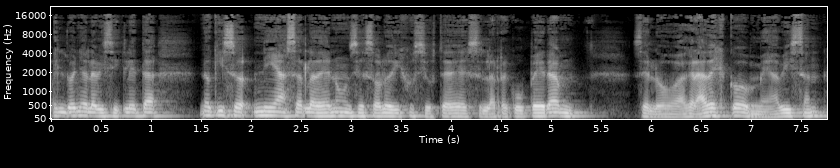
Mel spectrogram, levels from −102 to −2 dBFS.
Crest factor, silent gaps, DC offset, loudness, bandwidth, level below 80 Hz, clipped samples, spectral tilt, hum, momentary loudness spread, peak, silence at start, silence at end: 16 dB; none; under 0.1%; -21 LUFS; 17 kHz; -58 dBFS; under 0.1%; -6.5 dB/octave; none; 6 LU; -6 dBFS; 0 s; 0 s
